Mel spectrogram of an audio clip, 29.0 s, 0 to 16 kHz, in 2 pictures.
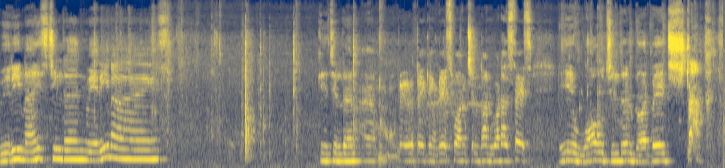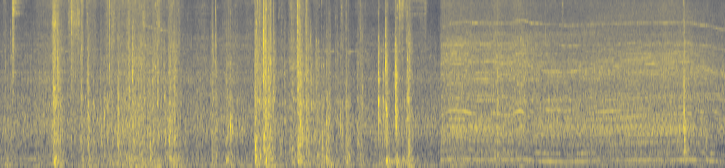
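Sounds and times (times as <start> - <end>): clanks and bangs: 14.5 - 25.8
truck engine hum: 14.5 - 29.0.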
